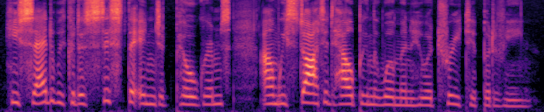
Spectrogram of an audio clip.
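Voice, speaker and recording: A woman narrator giving a scripted first-person dramatic account in a solemn, measured storytelling manner. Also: on the high side, fairly even intonation, fairly bright tone, no room sound, studio quality.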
